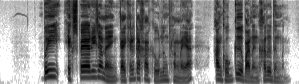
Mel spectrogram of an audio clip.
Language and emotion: Bodo, disgusted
